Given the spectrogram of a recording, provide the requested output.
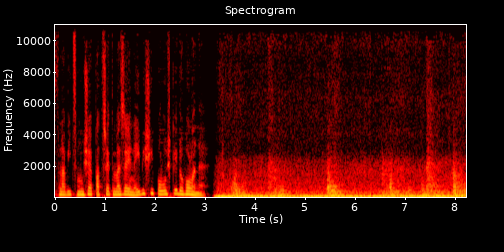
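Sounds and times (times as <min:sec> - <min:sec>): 
speech: 0:00.1 - 0:03.1
deep steady ferry engine rumble at a car ferry port: 0:03.2 - 0:08.2
heavy metallic clunks at a car ferry port: 0:03.2 - 0:08.2.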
